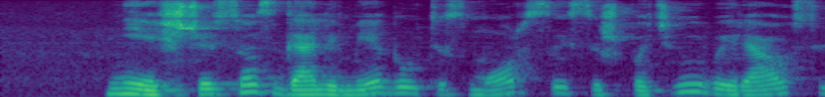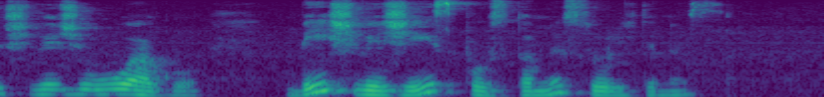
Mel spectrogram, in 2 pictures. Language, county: Lithuanian, Alytus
